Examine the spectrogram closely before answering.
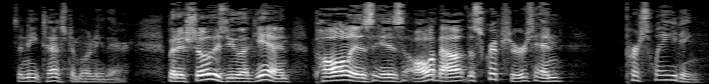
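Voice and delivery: ordinary talk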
